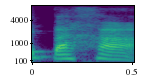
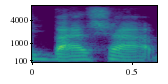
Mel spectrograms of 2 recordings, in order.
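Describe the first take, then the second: First: "baja" as ba-kha, j as a throaty h; Spanish pronunciation. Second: "baja" as ba-zha, j as a soft zh; French-style pronunciation. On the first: Showing viewers the right sound, Spanish pronunciation. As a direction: say "baja" with a raspy Spanish jota. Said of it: "I say baja". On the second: Showing viewers what was not said, French-style pronunciation. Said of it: "I didn't say baja". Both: Shown as a demonstration.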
